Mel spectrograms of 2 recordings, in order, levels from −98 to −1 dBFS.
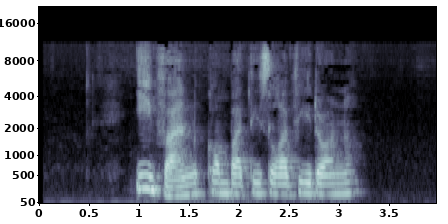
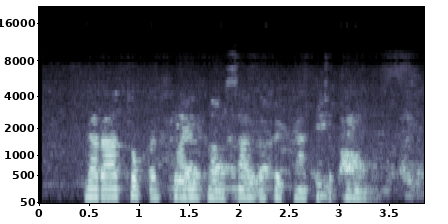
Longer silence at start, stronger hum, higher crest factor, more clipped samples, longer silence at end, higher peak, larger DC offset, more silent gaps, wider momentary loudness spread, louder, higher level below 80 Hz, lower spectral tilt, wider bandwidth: first, 0.95 s vs 0.45 s; neither; about the same, 18 dB vs 20 dB; neither; first, 0.8 s vs 0 s; second, -8 dBFS vs -2 dBFS; neither; neither; second, 11 LU vs 15 LU; second, -24 LUFS vs -21 LUFS; about the same, -60 dBFS vs -60 dBFS; second, -4 dB/octave vs -9 dB/octave; first, 11.5 kHz vs 7.4 kHz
